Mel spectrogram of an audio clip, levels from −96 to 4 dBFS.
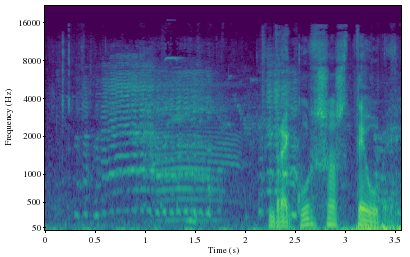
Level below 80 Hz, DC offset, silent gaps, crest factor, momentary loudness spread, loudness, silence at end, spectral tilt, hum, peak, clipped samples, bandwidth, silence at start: -32 dBFS; under 0.1%; none; 20 dB; 22 LU; -24 LUFS; 0 s; -5 dB/octave; none; -4 dBFS; under 0.1%; 16 kHz; 0 s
